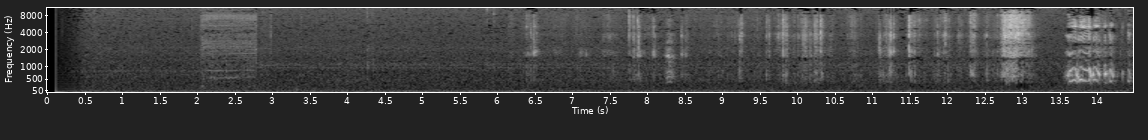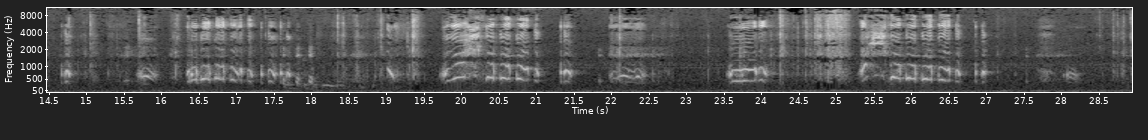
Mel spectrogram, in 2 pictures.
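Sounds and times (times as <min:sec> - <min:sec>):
paper tearing: 0:09.6 - 0:13.2, 0:24.0 - 0:25.4
baby laughing through speaker: 0:13.6 - 0:22.6, 0:23.5 - 0:24.2, 0:25.3 - 0:27.2.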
